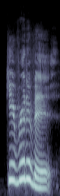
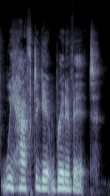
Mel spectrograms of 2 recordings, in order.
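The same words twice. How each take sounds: First: Higher, louder, disbelieving repeat; outraged disbelief at the sister; incredulous echo. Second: Said in the usual way. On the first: Real, not acted. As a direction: throw the words back in shock. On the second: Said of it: "his sister straight up says".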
